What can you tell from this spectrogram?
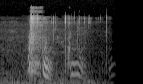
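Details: Shih Tzu puppy at four weeks old giving short, high squeaky whimpers with wavering pitch, a few quick yelps clustered in under two seconds, followed by silence.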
